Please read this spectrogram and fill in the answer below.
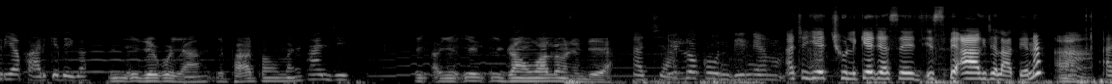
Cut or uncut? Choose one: uncut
